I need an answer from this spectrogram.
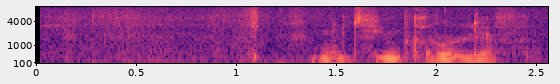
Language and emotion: Russian, neutral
